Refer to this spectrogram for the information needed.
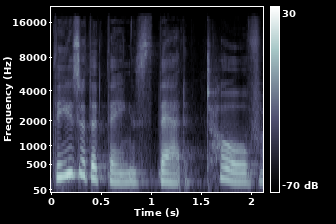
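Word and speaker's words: tov (טוב): It looks like a B on the end, but you pronounce it with a V, tov.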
